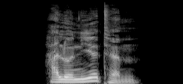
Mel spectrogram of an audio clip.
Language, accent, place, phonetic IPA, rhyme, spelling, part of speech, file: German, Germany, Berlin, [haloˈniːɐ̯təm], -iːɐ̯təm, haloniertem, adjective, De-haloniertem.ogg
- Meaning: strong dative masculine/neuter singular of haloniert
